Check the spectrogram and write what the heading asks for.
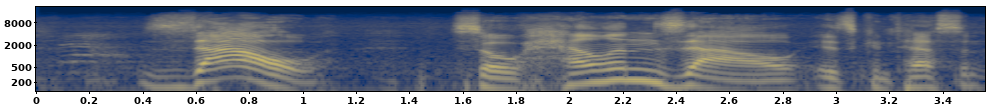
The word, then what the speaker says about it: Zhao: Helen, and your last name is pronounced Zhao.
